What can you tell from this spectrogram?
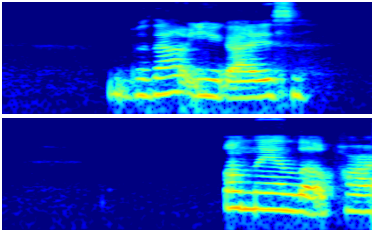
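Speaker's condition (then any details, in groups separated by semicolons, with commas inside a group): Motor neurone disease; onset in left hand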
